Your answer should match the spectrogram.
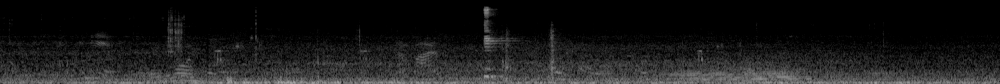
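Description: Night-time city street ambience: a steady low rumble of idling vehicles with faint, distant voices. A single sharp click comes about halfway through, and a short pitched sound, much like a car horn toot, comes a little later.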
